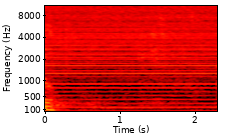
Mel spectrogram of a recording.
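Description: Steady electrical mains hum, low and unchanging, with a ladder of evenly spaced higher overtones above it.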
